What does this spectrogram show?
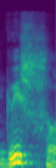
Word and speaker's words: গ্রীষ্ম: যায় এইযে গ্রীসব দেখেন আমরা কিন্তু এটাকে গ্রীষ্ম বলি না আমরা এটাকে বলি গ্রীসব দেখেন সটাই আমি দুইবার উচ্চারণ করতেছি সটাই কিন্তু আমি দুইবার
